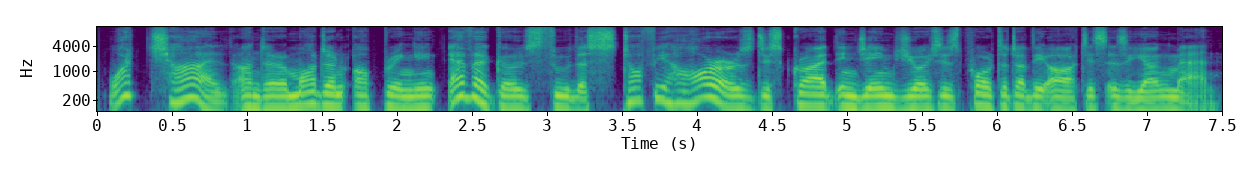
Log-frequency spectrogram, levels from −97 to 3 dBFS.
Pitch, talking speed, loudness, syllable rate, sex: 140 Hz, 190 wpm, -17 LUFS, 5.1 syllables/s, male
